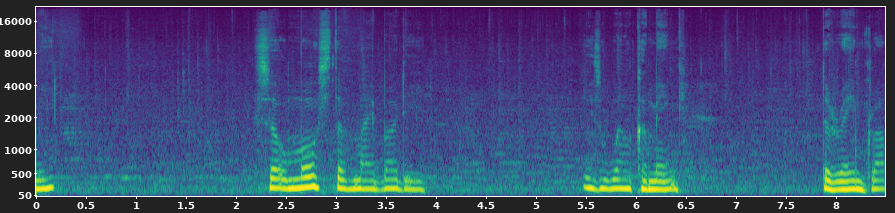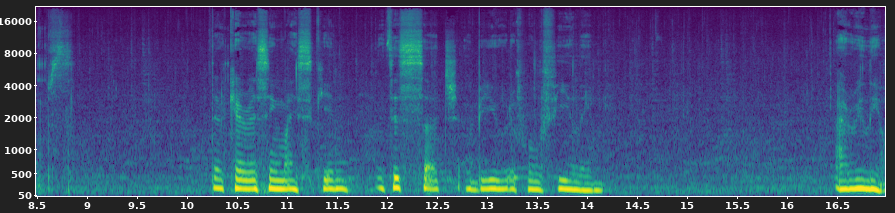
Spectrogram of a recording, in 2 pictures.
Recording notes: I got caught in the rain cycling home following a beautiful storytelling event. This time I am accompanied by the sound of rain.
